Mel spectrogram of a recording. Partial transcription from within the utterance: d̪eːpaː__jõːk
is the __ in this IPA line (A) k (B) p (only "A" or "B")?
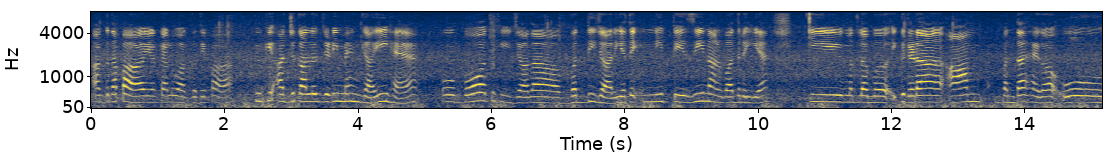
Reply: A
